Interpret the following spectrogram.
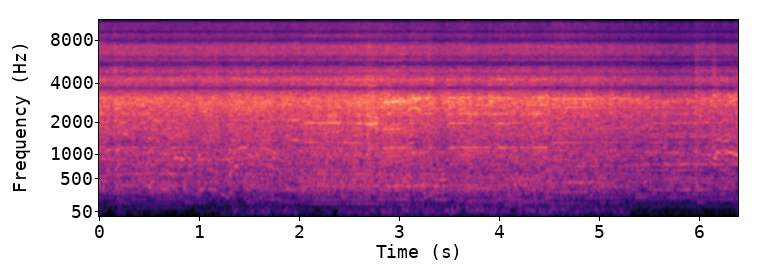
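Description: A weak, distant FM broadcast playing music through a small portable radio's speaker, half buried in heavy, steady static hiss.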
